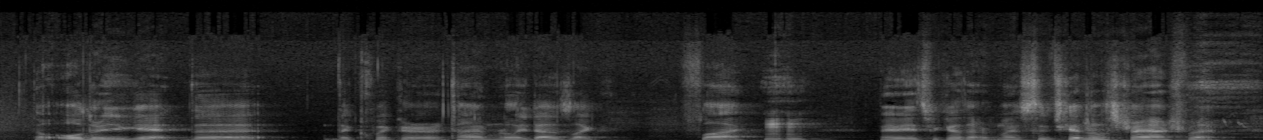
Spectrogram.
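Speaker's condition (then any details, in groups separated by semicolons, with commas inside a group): Cerebral palsy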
